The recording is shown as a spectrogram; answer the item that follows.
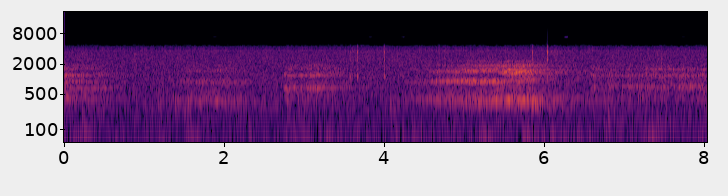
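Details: Howler monkey howls, moderate and hoarse, rising in overlapping groaning waves that swell near the middle and ease off, against a steady background hiss.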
